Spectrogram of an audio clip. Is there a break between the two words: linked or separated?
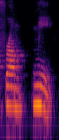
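separated. The two words are split by a short break. The speaker calls it wrong.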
